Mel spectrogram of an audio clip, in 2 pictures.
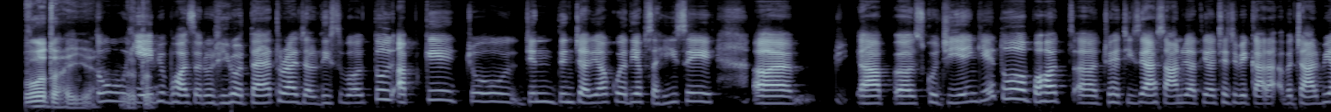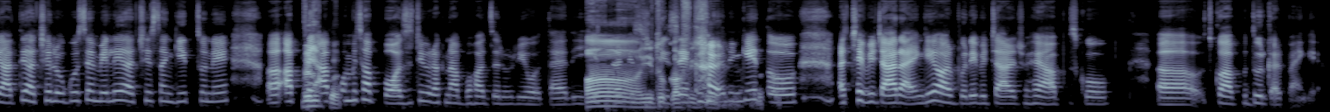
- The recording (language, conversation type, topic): Hindi, podcast, विचारों को आप तुरंत कैसे दर्ज करते हैं?
- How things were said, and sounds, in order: laughing while speaking: "ज़रूरी होता है"; in English: "पॉज़िटिव"; laughing while speaking: "करेंगे तो"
